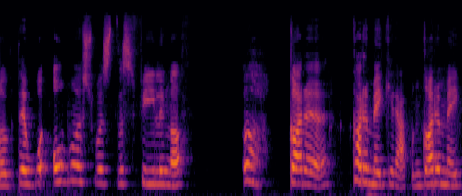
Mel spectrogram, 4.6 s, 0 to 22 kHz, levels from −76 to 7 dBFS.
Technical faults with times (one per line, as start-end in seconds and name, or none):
none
